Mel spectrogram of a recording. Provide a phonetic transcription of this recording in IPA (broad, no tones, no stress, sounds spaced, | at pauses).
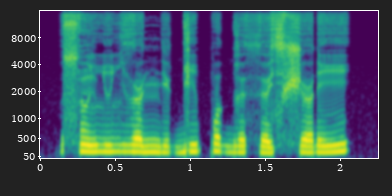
s õ ʎ ʉ ʎ ð ə˞ nʲ ø ɡ i p ɤ ɡ ø θ ø sʲ ʃ ə˞ ɾ i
